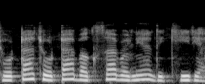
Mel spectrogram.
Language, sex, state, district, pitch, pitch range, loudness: Rajasthani, female, Rajasthan, Nagaur, 205 Hz, 195-230 Hz, -13 LUFS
